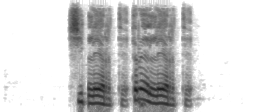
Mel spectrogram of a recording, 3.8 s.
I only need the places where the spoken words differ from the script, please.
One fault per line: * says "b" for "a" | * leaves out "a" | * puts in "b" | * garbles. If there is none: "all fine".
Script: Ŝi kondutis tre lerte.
* says "lerte" for "kondutis"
